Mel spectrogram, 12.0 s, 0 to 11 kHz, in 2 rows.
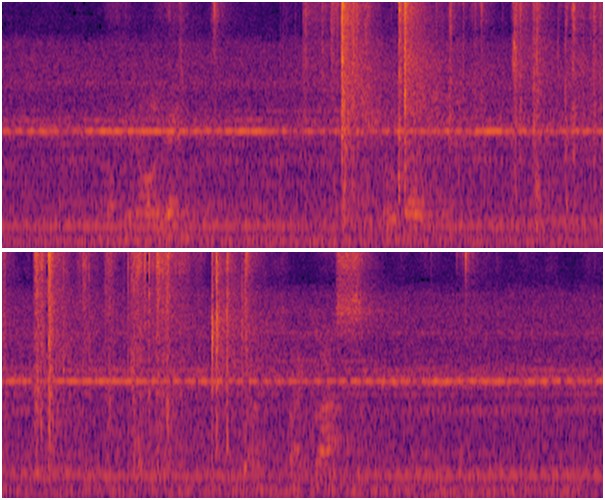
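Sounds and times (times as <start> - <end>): steady background hum: 0.0 - 12.0
plastic film crackling: 3.0 - 8.6.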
